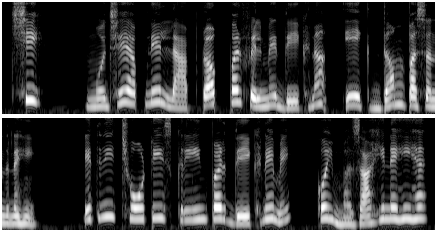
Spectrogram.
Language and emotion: Hindi, disgusted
